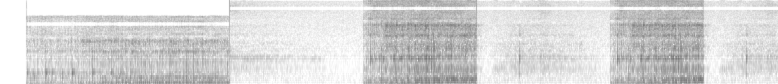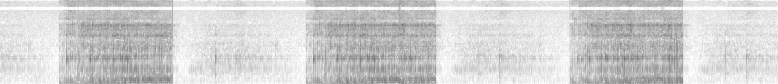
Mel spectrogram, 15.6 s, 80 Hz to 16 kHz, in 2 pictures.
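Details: Slow, regular rasping snores, about 24 per minute, with quiet gaps between; a cartoon snoring sound effect from a green-screen animation, not real.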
